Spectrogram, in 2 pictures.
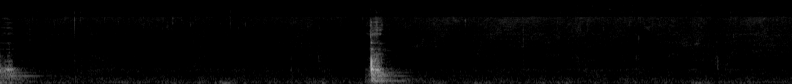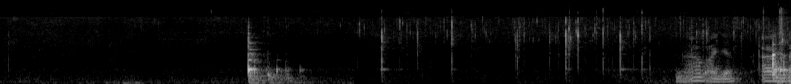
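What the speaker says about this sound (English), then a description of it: "I'm going to just melt my butter all the way through before I add my shrimp." Butter melts in a pan with a faint, steady sizzle, broken by a couple of sharp clanks and a burst of louder scraping and stirring toward the end.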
